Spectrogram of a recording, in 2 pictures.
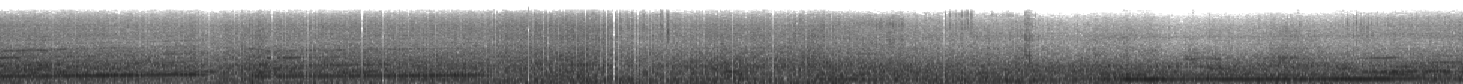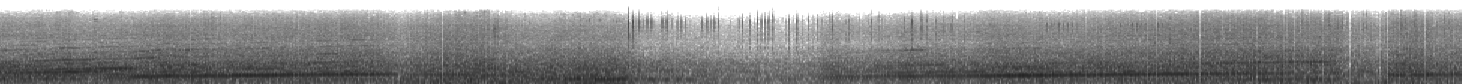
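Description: Camaro's engine heard from inside the cabin, accelerating hard on track. Its pitch climbs and drops back at each upshift, over a steady rush of wind and tyre noise. Near two-thirds through it eases off and goes quieter for a moment, then pulls up through the revs again.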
